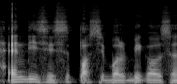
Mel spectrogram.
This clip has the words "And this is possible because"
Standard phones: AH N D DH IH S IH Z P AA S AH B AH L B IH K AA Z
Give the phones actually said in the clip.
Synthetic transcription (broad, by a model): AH N D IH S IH S P AA S AH B AH L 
